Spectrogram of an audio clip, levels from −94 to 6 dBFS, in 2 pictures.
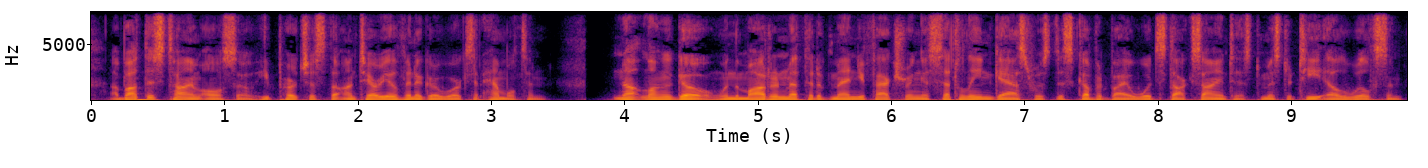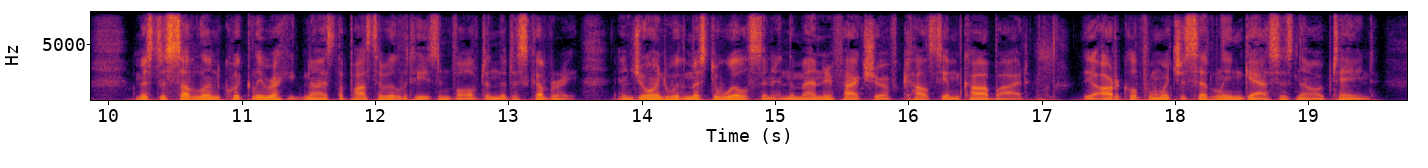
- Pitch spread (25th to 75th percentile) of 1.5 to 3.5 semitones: Yes, average, 2.8 semitones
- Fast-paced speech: No, average, 190 wpm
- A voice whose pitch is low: Yes, low, 105 Hz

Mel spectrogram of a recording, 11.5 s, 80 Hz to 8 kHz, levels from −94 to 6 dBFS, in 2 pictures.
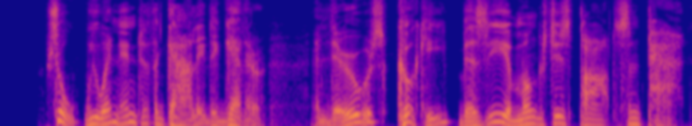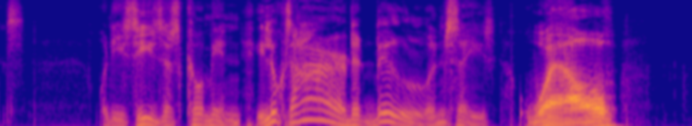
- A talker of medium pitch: No, low, 120 Hz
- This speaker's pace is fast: No, average, 165 wpm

